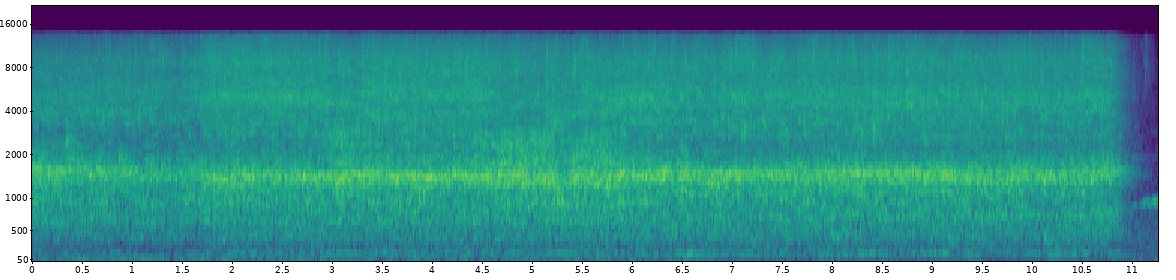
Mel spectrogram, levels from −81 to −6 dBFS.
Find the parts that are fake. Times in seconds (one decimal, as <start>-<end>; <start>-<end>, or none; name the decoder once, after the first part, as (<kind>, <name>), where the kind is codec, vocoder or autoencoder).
0.0-1.0 (vocoder, Vocos); 1.6-6.3; 7.1-10.3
